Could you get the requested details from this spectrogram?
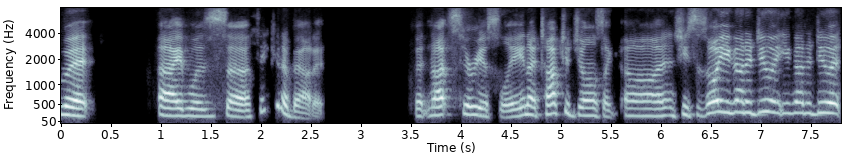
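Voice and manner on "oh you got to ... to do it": put-on, high, upbeat, eager, peppy cheerleading. Retelling how Jill urged trying carnivore: imitating Jill's peppy pep talk. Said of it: "really pep, with the pep talk".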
